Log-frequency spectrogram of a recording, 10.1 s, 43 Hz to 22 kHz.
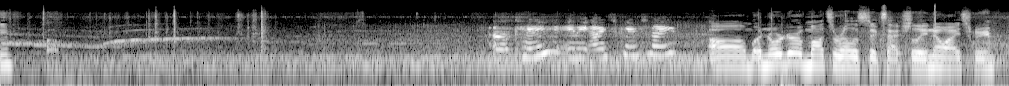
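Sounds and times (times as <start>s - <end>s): siren-like wailing tone: 0.0s - 7.0s.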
